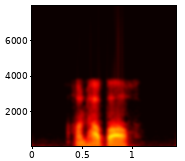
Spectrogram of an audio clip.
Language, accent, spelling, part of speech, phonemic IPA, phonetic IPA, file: Armenian, Eastern Armenian, անհապաղ, adverb, /ɑnhɑˈpɑʁ/, [ɑnhɑpɑ́ʁ], Hy-անհապաղ .ogg
- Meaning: instantly, immediately, promptly, right away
